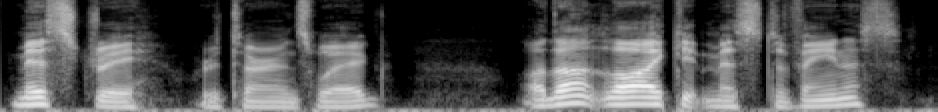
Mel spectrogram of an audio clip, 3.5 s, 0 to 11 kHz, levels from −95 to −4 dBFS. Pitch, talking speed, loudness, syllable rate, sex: 130 Hz, 155 wpm, -20 LUFS, 4.8 syllables/s, male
